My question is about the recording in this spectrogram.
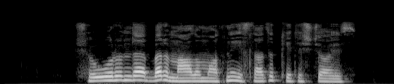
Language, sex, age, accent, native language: Uzbek, male, 19-29, Samarqand, Uzbek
